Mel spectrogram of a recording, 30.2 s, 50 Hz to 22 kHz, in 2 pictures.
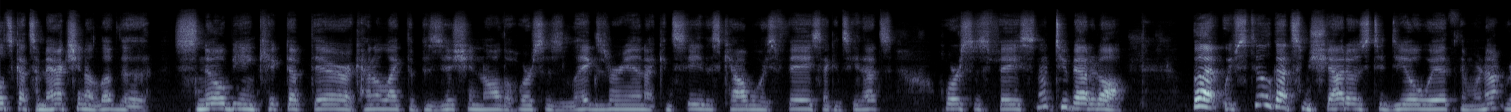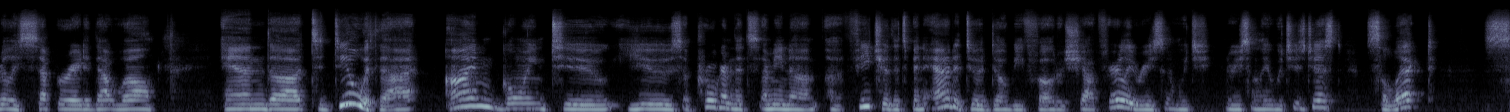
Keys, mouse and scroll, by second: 27.3 click.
